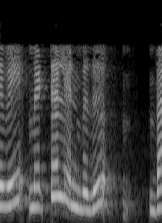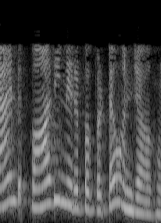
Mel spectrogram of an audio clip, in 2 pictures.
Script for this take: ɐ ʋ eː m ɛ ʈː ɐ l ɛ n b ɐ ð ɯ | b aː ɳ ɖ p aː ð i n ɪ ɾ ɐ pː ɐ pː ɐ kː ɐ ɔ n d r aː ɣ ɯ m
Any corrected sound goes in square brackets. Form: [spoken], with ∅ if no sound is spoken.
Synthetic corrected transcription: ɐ ʋ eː m ɛ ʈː ɐ l ɛ n b ɐ ð ɯ | b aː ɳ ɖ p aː ð i n ɪ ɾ ɐ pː ɐ pː ɐ [ʈː] ɐ ɔ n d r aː ɣ ɯ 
